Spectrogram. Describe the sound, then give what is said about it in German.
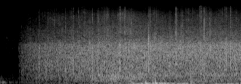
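A crowd applauds outside a courthouse in Avignon. After a brief hush the clapping swells quickly into dense, sustained applause from many people that holds steady to the end. “Applaus für Gisèle Pélicaud, sobald sie das Gerichtsgebäude betritt.”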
